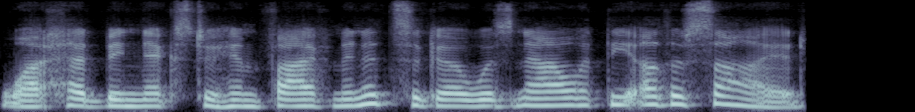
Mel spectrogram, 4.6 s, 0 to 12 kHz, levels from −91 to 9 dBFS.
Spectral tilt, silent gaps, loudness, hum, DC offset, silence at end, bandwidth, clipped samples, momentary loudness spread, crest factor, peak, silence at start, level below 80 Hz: -6.5 dB/octave; none; -16 LUFS; none; under 0.1%; 0.55 s; 12 kHz; under 0.1%; 3 LU; 16 dB; 0 dBFS; 0 s; -60 dBFS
